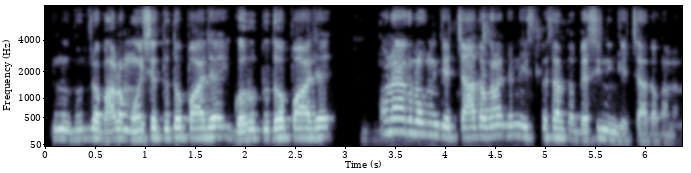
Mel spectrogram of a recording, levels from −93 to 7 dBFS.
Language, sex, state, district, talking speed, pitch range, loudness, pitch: Bengali, male, West Bengal, Purulia, 225 wpm, 135-165 Hz, -16 LUFS, 150 Hz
